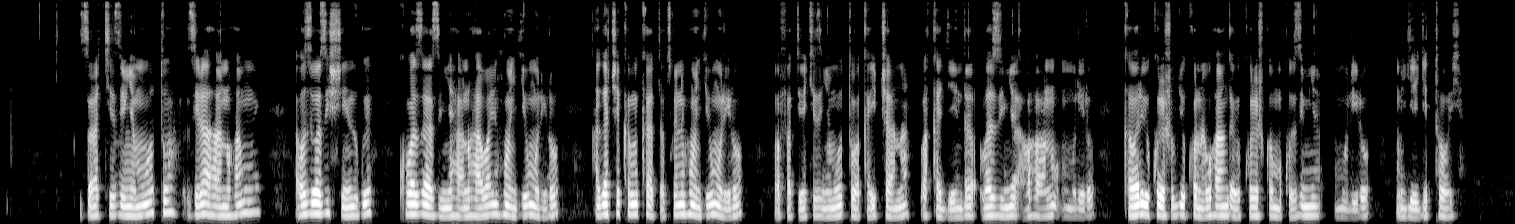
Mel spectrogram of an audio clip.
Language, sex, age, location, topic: Kinyarwanda, male, 18-24, Huye, government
